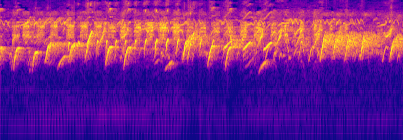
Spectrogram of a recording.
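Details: Lure recording of noisy small birds for trapping, a thick wall of rapid overlapping chirps and buzzy twitters from many birds at once, steady in loudness with no pauses.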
